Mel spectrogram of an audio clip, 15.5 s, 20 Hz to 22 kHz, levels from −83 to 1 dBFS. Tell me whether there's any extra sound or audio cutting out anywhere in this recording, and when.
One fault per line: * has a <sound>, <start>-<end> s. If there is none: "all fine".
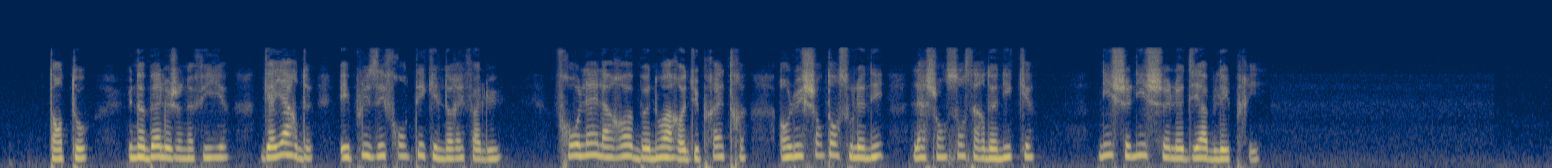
all fine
